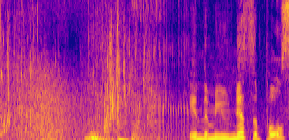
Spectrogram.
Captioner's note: farting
